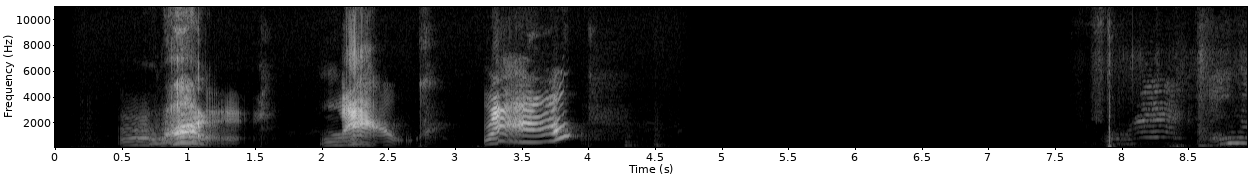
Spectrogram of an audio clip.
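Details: Cat reacting to gifts and treats after months apart from its owner: three loud drawn-out meows, each rising then falling, spaced about a second apart, then silence and faint, higher squeaky sounds near the end.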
